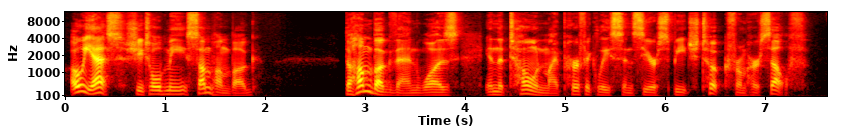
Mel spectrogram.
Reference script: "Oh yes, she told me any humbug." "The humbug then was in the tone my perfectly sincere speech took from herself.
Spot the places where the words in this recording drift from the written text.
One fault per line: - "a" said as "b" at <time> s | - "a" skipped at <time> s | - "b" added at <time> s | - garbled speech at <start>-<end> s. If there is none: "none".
- "any" said as "some" at 1.2 s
